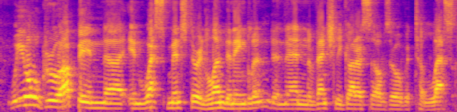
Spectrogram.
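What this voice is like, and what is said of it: Accent mistaken for Australian or Bostonian. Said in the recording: “I love your accent. I always hope to have a nice accent like that ... a lot of people might think he's Australian or from Boston”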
